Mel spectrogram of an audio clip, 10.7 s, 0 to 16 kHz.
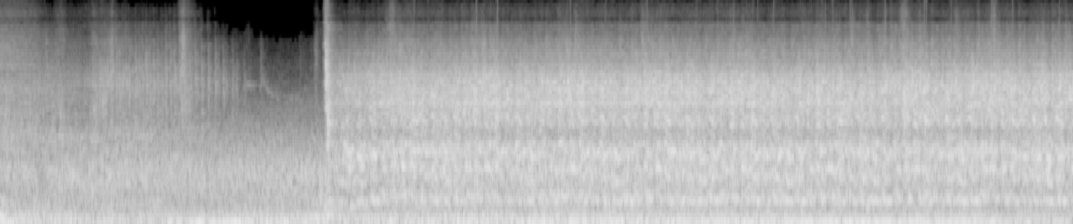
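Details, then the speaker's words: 1968 Ford F100 parked 12 years, cold start: steady cranking about three turns a second under a loud hiss, never catching. No start from fuel starvation because the fuel pump was off. "I don't have the fuel pump off we're not getting filled okay that's why I ran for a second try it now give it a couple pumps fuel pump was off"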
